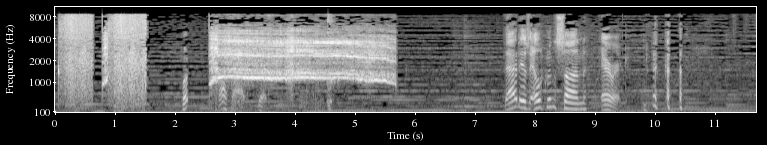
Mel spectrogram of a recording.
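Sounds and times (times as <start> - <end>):
short noisy bursts: 0.0 - 1.6
recorded boy letting out a shrill high-pitched scream: 0.8 - 1.1, 2.6 - 5.8
brief vocal yelp: 0.8 - 1.2, 2.6 - 5.7
speech: 2.1 - 3.6, 7.5 - 10.2
laughter: 9.8 - 10.6.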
